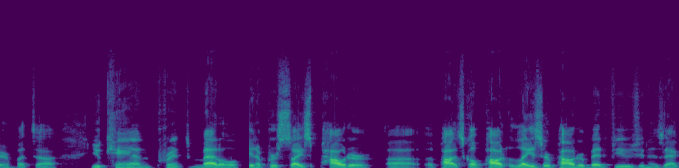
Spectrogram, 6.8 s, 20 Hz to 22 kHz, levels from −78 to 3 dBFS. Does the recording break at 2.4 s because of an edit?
yes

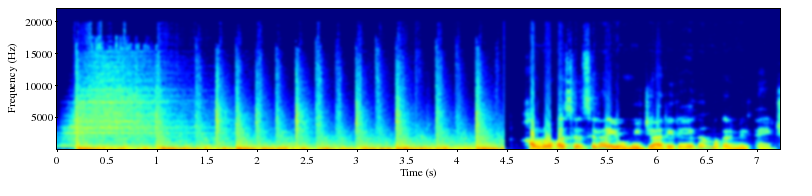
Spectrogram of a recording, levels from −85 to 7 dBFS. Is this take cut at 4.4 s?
yes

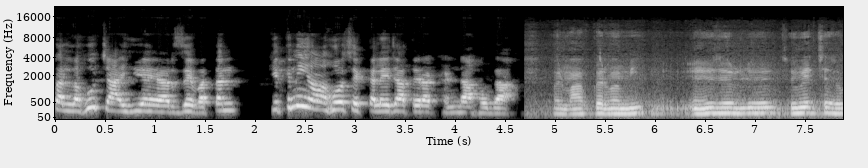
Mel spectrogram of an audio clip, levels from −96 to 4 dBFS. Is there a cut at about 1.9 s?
no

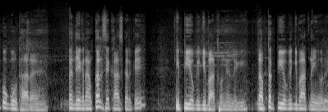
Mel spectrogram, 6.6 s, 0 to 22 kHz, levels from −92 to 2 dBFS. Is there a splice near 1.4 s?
yes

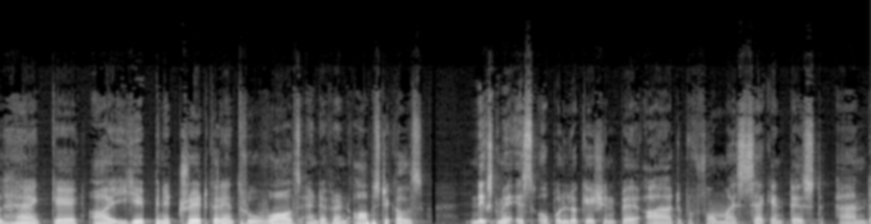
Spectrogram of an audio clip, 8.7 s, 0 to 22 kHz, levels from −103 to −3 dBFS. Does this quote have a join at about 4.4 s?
yes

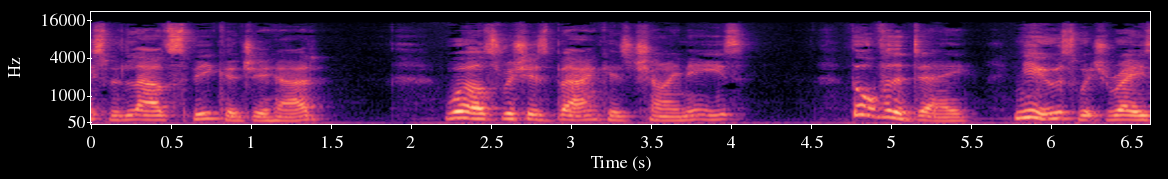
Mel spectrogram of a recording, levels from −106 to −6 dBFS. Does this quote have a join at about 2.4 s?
yes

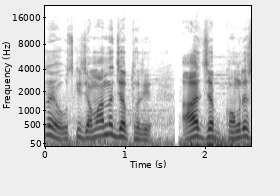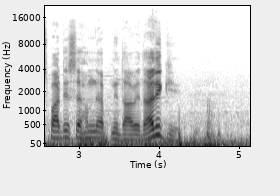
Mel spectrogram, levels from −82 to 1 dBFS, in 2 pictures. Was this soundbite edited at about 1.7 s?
yes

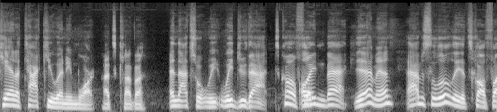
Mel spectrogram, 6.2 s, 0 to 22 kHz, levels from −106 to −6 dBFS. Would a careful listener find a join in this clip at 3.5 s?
yes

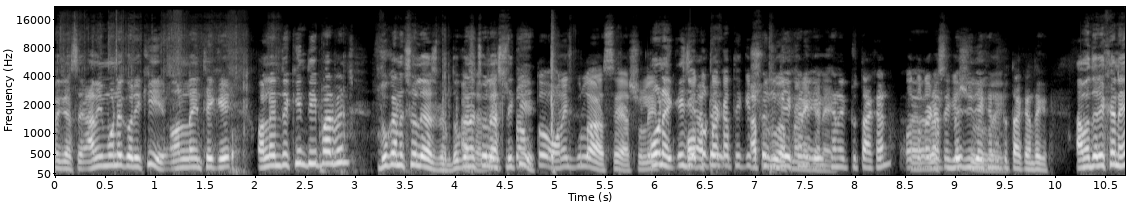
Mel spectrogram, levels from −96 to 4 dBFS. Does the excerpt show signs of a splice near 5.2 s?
no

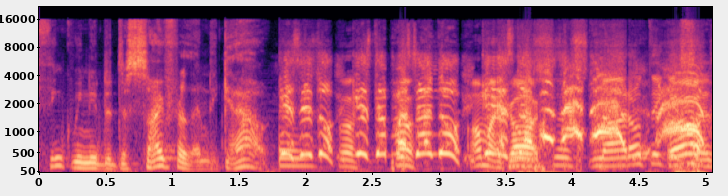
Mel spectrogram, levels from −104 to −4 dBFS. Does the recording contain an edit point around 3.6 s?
no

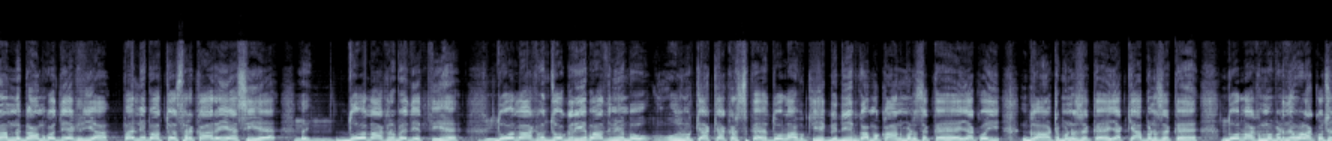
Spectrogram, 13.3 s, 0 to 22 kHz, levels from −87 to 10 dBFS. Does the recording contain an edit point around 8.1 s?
no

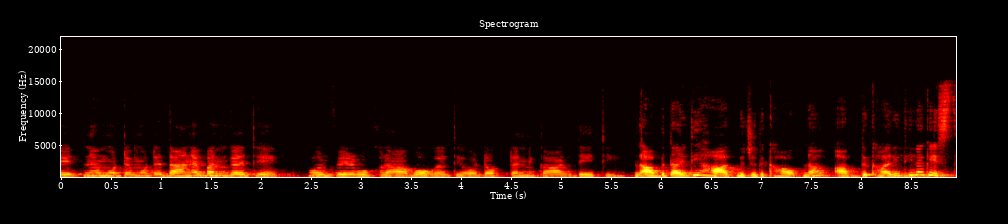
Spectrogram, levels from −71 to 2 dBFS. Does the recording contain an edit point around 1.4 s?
no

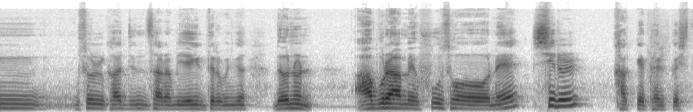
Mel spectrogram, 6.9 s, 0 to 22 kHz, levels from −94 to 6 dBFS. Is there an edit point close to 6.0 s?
yes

